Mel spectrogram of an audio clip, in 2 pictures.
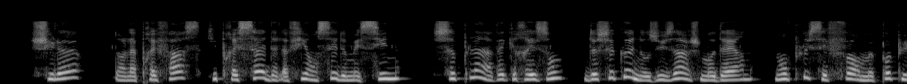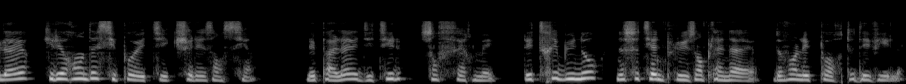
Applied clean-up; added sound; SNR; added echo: none; none; none; none.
